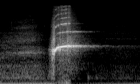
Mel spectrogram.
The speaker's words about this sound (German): Kannst du pfeifen? Ich kann leider nicht so pfeifen.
